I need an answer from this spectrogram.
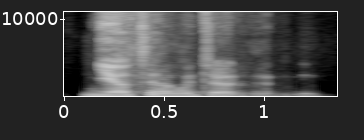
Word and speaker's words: Nyotowidjojo: And I will accept your pronunciation of the name. I was just gonna say, Dr. N. Nyotowidjojo. Say it again. Nyotowidjojo. Nyotowidjojo.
